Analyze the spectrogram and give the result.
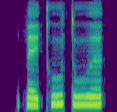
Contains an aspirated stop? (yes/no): yes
